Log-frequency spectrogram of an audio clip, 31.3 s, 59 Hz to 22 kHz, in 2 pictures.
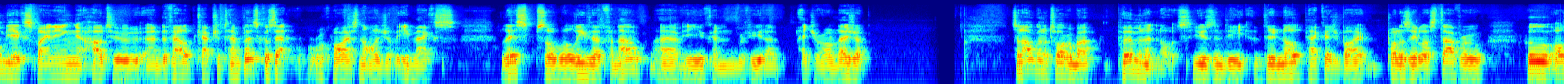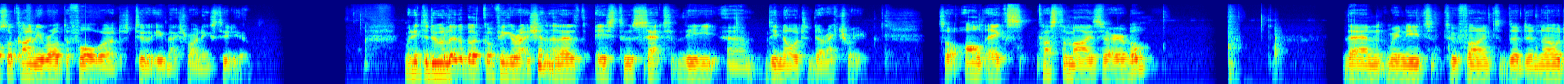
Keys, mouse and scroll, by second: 25.3 alt+x, 27.9 alt+x, 29.5-31.2 typing.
